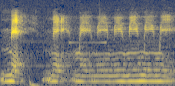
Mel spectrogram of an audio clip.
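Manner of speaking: whiny, sickly-sounding meh.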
